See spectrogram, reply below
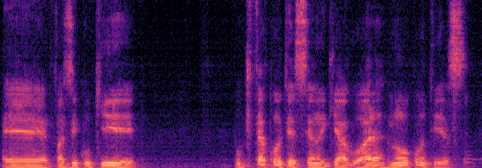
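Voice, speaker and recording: A man's voice: fairly low pitch, fairly even intonation, normal speed, darkish tone. A Brazilian man co-hosting a podcast speaks devoutly and rambles, leaning on frequent fillers. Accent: Brazilian Portuguese. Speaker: podcast co-host. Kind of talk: devout casual conversation. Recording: distant mic with faint noise.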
